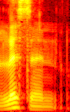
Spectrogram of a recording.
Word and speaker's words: listen: Or listen. Listen, you don't say listen. Like you don't pronounce the T at all, but you write it like that.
